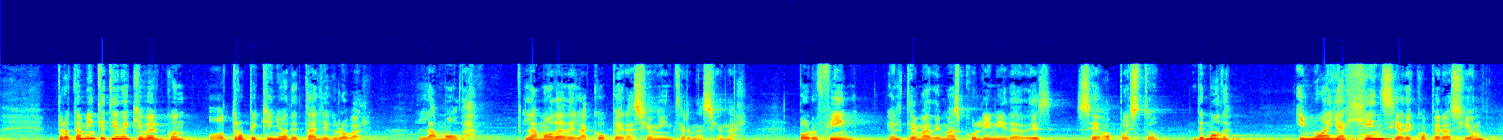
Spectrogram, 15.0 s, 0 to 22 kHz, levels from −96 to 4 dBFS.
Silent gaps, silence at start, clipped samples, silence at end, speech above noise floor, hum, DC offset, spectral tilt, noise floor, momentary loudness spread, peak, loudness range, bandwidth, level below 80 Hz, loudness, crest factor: none; 0 s; under 0.1%; 0 s; 23 dB; none; under 0.1%; -6 dB/octave; -41 dBFS; 16 LU; -4 dBFS; 5 LU; 12.5 kHz; -42 dBFS; -19 LUFS; 14 dB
